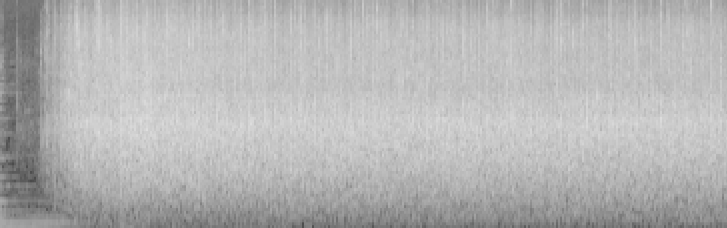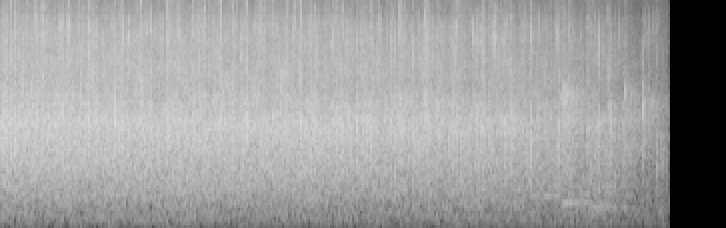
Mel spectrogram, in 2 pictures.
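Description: A concert audience applauds as the last guitar note of a song dies away. The applause stays steady and is cut off abruptly near the end.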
